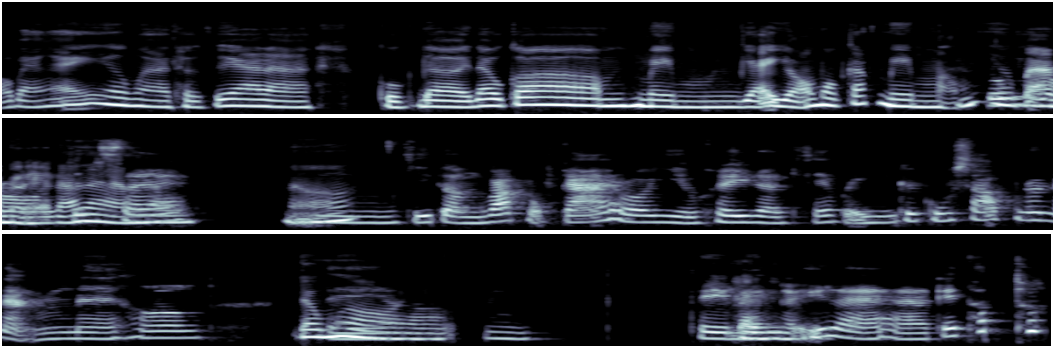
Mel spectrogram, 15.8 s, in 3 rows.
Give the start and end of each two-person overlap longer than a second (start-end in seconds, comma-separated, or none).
4.9-6.2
